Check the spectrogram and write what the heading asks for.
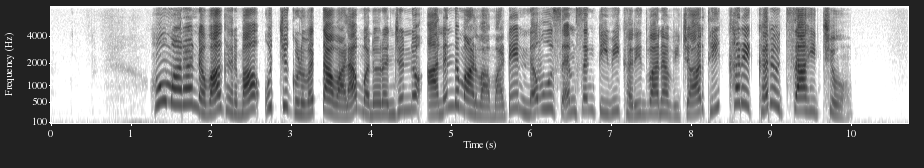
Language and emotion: Gujarati, happy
